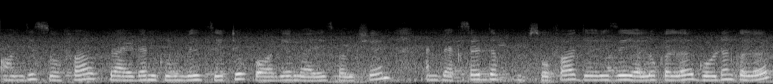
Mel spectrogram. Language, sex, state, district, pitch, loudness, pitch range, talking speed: English, female, Punjab, Fazilka, 205 Hz, -15 LUFS, 195-225 Hz, 195 wpm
